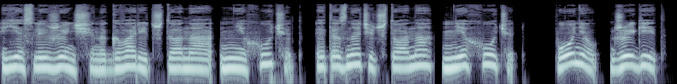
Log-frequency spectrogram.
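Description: A woman reading the lines of a tall, strong young man who speaks slowly and deliberately. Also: medium pitch, no room sound, studio quality, lightly acted. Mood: stern. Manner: slow, deliberate. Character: tall strong young male rescuer, calm.

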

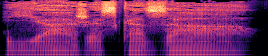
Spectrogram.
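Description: A cunning storybook dragon, put on by a man, creeps through each word with a slow, lisping hiss. The voice sinks low and hushed, husky at the edges. It is recorded close and dry, with no room around it. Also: flat delivery, no echo, full character voice. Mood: sly. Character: sly lisping male dragon in a dungeon.

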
